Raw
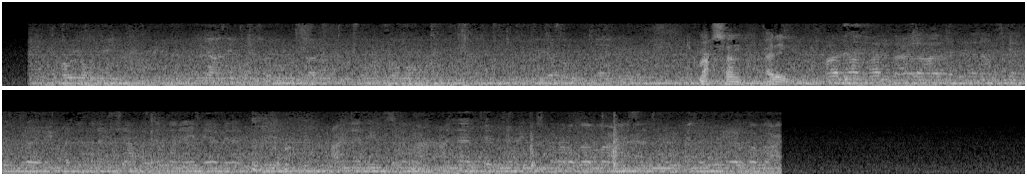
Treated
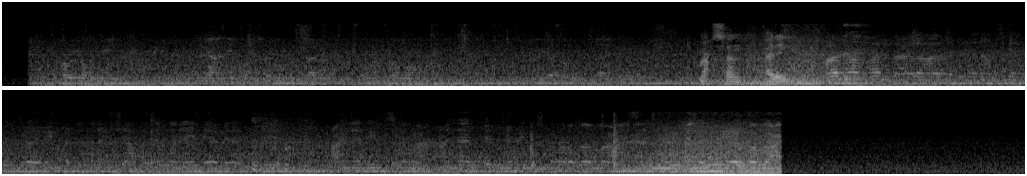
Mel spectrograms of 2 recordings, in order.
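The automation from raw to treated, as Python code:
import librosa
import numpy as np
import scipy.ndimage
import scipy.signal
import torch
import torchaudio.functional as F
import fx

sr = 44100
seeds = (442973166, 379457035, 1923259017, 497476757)

y = fx.gain(x, sr, db=fx.line((6.91, -16.5), (7.97, -7.0), (8.83, -15.5), (16.33, -15.5), (17.09, -5.5)))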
